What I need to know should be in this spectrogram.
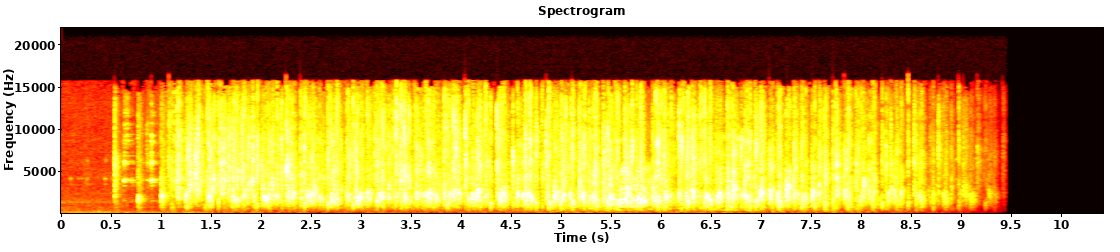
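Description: A small audience applauds, then the applause stops.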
